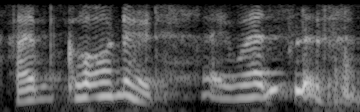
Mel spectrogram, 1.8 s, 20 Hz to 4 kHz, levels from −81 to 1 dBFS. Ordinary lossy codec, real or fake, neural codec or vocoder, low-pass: none; fake; codec, 16 kHz, 16 kbps, FreqCodec, smaller model; 3.6 kHz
